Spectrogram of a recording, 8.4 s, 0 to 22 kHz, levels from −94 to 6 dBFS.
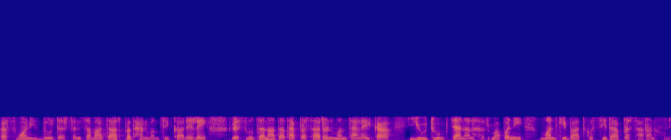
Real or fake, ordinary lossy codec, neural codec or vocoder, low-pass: fake; none; codec, 16 kHz, 1 kbps, X-Codec, WavLM features, trained on Multilingual LibriSpeech; 3.6 kHz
